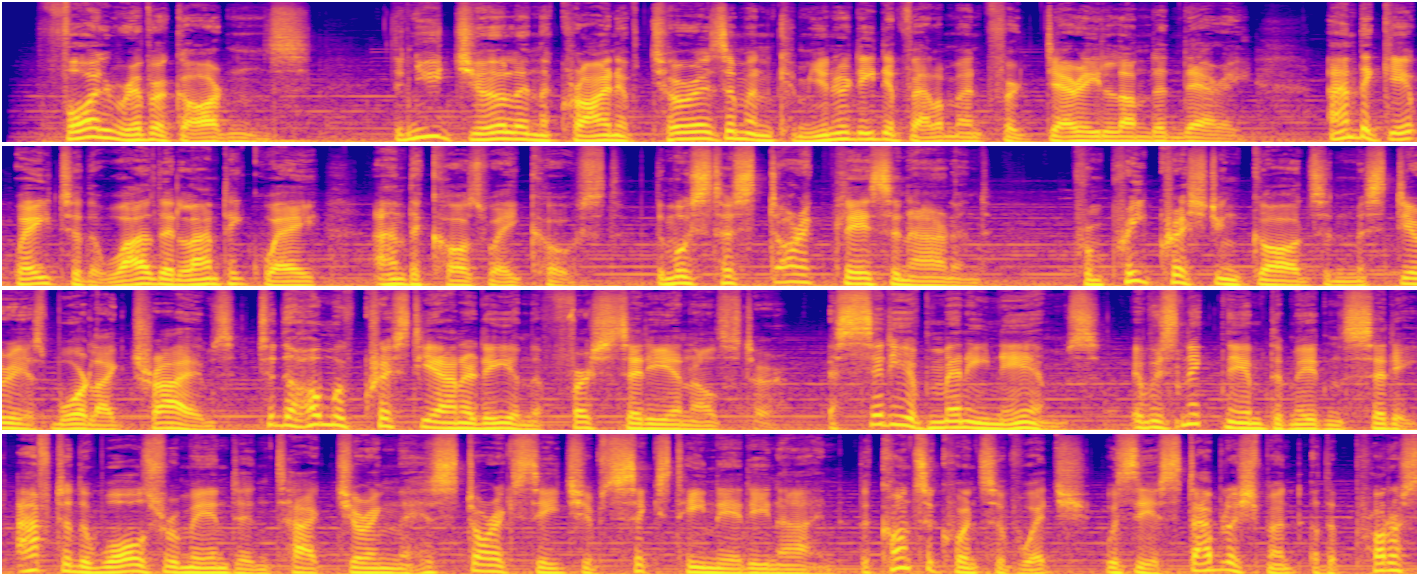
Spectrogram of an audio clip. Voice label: 30s 40s Male Irish Narration; Ethnic Accents

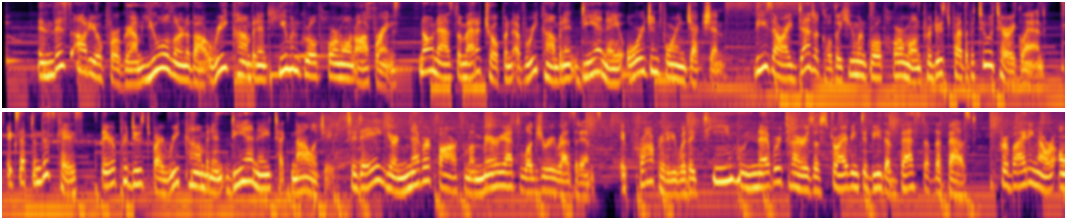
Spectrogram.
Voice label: 40s 50s Female Narration

